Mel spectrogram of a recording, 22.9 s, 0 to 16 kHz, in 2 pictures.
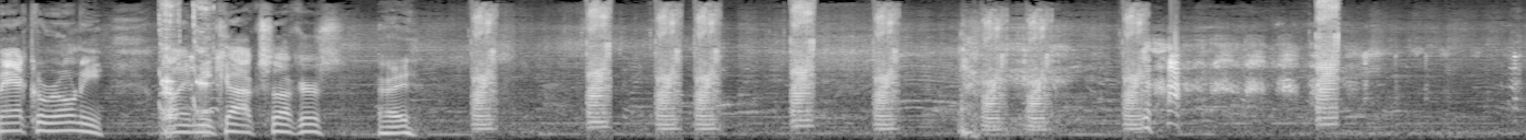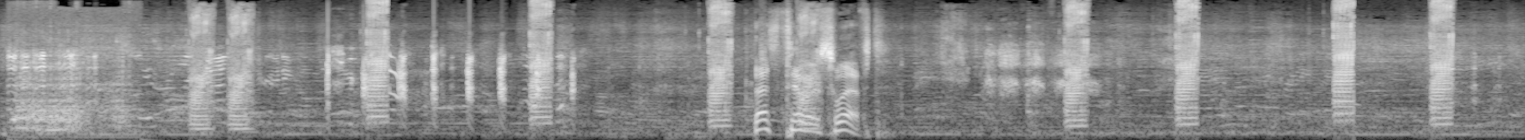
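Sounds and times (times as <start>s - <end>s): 
speech: 0.0s - 3.7s, 17.4s - 18.1s
fart sounds played on a novelty keyboard: 1.2s - 1.6s, 3.5s - 3.8s, 4.4s - 8.6s, 9.9s - 10.1s, 11.5s - 13.4s, 16.8s - 17.0s, 19.4s - 19.6s, 20.3s - 20.5s, 21.4s - 21.6s, 22.2s - 22.4s
laughter: 6.0s - 16.2s, 18.4s - 20.5s, 22.2s - 22.8s.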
